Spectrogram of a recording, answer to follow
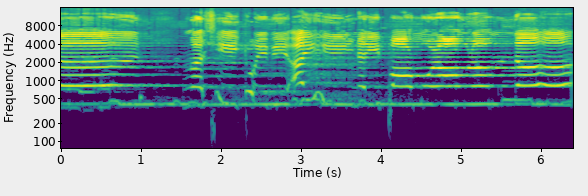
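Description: A young girl singing, holding long notes with slow bends and glides in pitch, over a steady held accompaniment note.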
